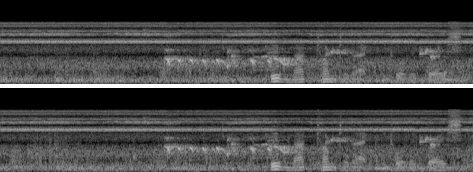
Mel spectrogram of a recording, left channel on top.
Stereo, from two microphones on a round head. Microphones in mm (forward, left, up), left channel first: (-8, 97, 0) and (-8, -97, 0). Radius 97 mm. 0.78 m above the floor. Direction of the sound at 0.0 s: 5° left (ahead or behind).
